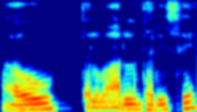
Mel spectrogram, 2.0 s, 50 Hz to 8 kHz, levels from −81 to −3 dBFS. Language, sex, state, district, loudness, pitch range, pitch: Chhattisgarhi, male, Chhattisgarh, Sarguja, -18 LUFS, 130-155 Hz, 140 Hz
